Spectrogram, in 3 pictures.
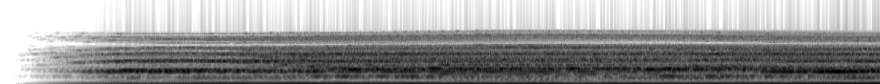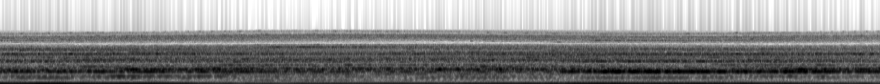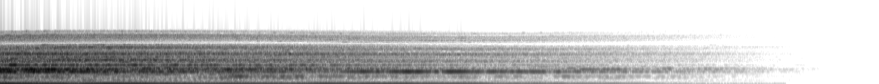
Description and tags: Perhaps useful as a harmonic layer on a bassy pad? Additive synthesis, reverb and unison.
pad, ambient, drone, overtones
